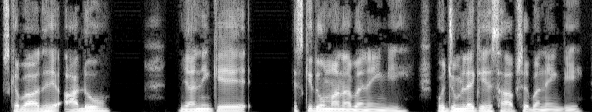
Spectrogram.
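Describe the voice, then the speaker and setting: A man teaching a vocabulary lesson, explaining word meanings one by one with steady repeated phrasing. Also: mid-range voice, clean tone, dry recording, studio quality.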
